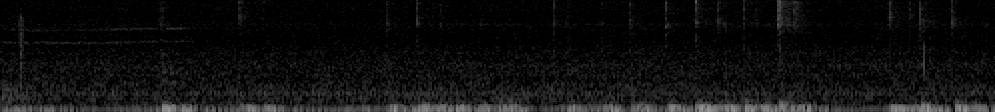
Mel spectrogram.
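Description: Someone types on a computer keyboard, producing quiet, soft keystrokes in short irregular bursts with small gaps, heard alone against a faint hiss.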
